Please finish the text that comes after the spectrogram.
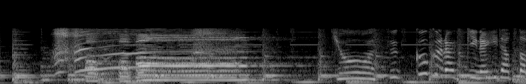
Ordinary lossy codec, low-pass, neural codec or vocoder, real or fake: none; 5.4 kHz; none; real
